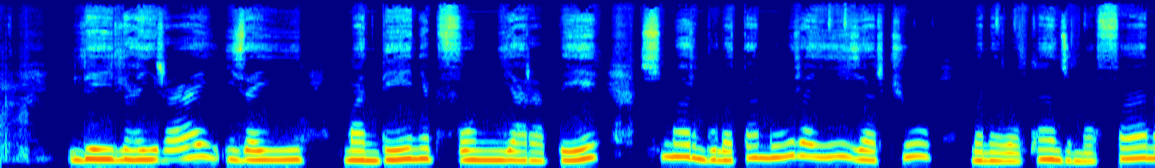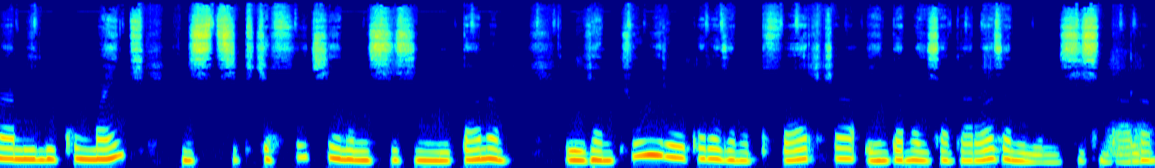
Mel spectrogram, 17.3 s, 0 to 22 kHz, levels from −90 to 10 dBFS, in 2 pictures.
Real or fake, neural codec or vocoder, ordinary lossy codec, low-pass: real; none; MP3, 96 kbps; 19.8 kHz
